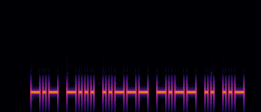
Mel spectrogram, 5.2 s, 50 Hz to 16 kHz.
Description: Morse code, heard as a keyed tone, about 20 wpm, 700 Hz. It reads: KB2YIU
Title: USA Call Signs - 6 Characters - Repeated 3x - 20wpm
